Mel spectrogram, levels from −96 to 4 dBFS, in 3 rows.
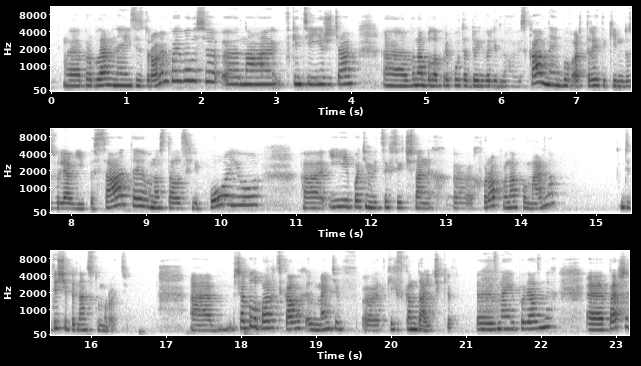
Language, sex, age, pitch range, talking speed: Ukrainian, female, 10-29, 215-265 Hz, 130 wpm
